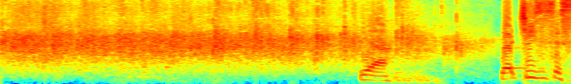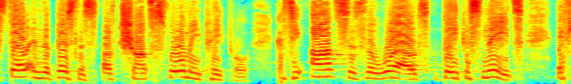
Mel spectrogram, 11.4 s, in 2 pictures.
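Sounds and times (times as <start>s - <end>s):
audience applause: 0.0s - 5.0s
speech: 3.6s - 4.2s, 5.0s - 11.4s.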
